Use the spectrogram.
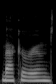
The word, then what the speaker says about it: macaroon: the the sandwich ones macaroons are like the coconut thingies do you pronounce it differently i had no idea is that true one has one o and the other has two o's yes is that true i never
